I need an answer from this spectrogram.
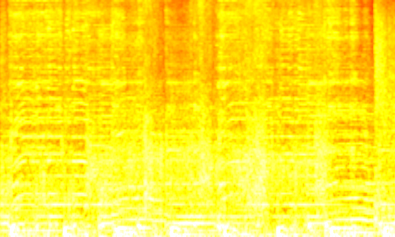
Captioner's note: upbeat music; footsteps rustling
